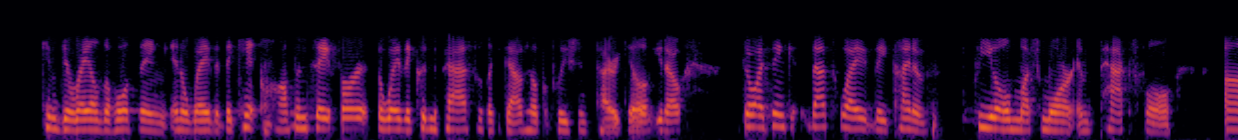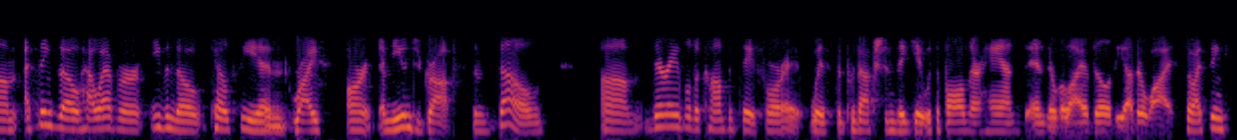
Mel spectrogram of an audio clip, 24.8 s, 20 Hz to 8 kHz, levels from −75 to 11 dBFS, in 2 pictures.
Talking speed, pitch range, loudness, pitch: 195 wpm, 155-190 Hz, -25 LUFS, 170 Hz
